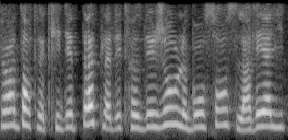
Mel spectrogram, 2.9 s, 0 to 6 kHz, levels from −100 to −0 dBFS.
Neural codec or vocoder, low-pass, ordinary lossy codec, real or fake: codec, 24 kHz, 0.9 kbps, WavTokenizer, medium speech release version 2; 5.4 kHz; none; fake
